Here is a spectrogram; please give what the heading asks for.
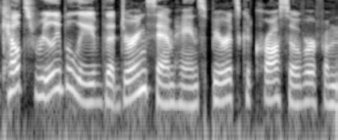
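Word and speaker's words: Samhain: care about it today well Sam Hayne pronounced soen it wasn't just a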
